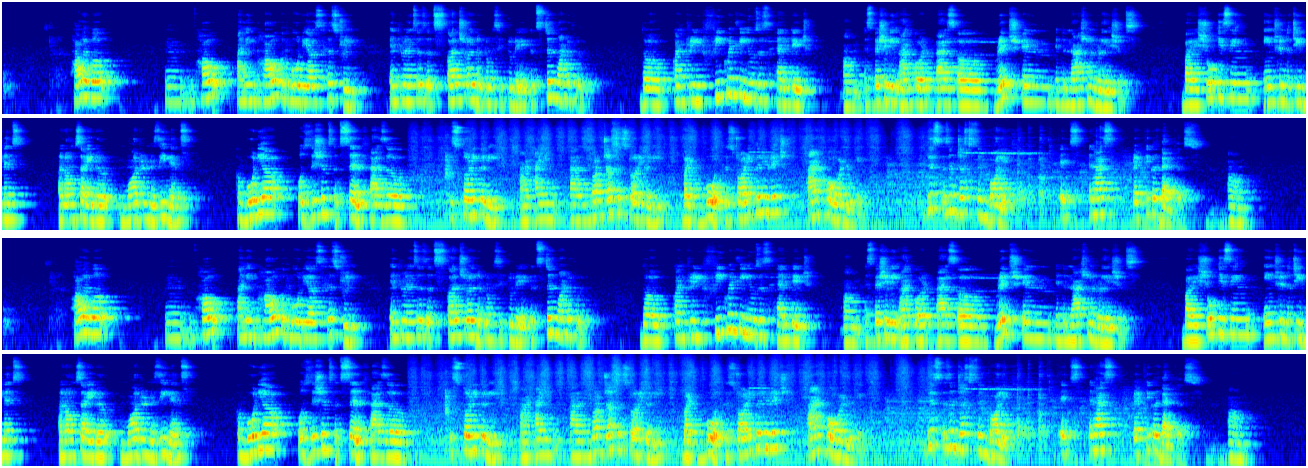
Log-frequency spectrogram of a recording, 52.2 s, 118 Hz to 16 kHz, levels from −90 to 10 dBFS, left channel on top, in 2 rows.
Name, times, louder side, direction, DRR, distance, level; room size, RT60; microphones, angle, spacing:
voice 1, 1.4-2.0 3.2-4.3 4.7-7.0 7.7-11.6 12.7-13.2 13.4-16.1 16.8-22.6 23.6-24.9 25.2-26.4 27.2-29.7 30.8-31.5 32.0-34.1 35.0-36.0 36.4-37.1 37.4-39.2 39.7-41.7 42.2-43.3 44.5-46.7 47.2-48.2 48.7-50.0 50.6-51.0, right 1 dB, 80° left, -5 dB, 0.9 m, -27 dB
Boat Water vehicle, 34.1-49.0, right 1 dB, 30° right, 0.6 m, -46 dB
2.3 x 2.1 x 3.0 m, 0.88 s
head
